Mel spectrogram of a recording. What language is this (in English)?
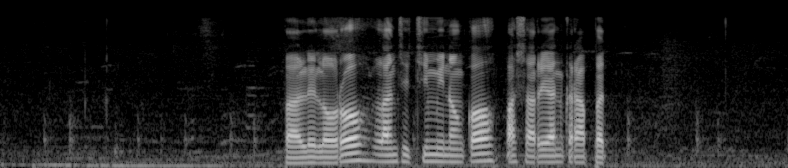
Javanese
